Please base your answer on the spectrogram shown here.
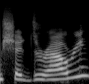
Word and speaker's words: Chedraui: me and Justin, and that is ordering from Chedraui.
